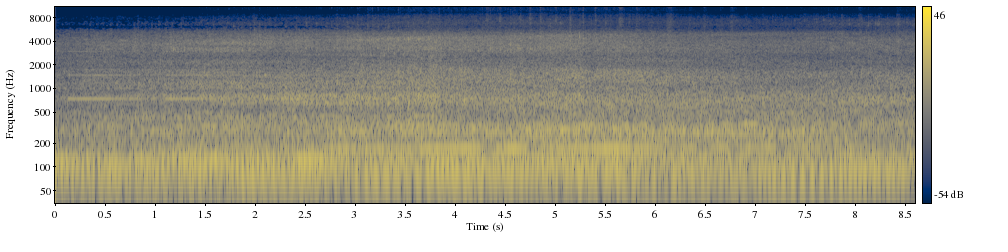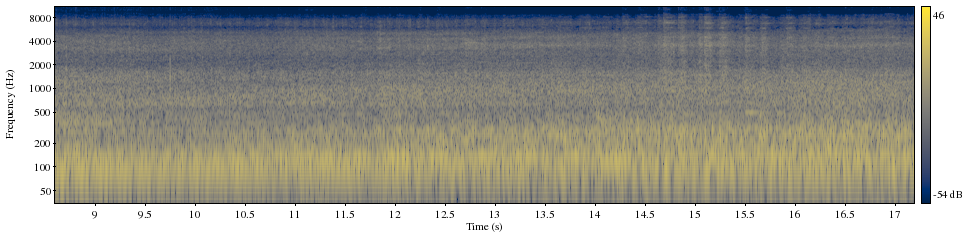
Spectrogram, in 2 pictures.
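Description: Diesel locomotive GEA 4555 passing close by with its engine running, loudest about four to six seconds in. A train of tank wagons follows, rolling past with steady wheel-on-rail noise.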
